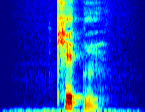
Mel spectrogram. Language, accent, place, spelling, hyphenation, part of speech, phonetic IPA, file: German, Germany, Berlin, kitten, kit‧ten, verb, [ˈkɪtn̩], De-kitten.ogg
- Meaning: to putty, to cement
